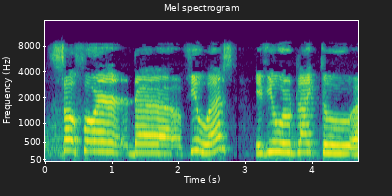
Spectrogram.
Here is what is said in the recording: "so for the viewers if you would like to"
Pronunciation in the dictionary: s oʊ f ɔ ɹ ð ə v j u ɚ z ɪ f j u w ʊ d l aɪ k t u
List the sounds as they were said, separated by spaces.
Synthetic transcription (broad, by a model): s oʊ f ɔ ɹ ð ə f j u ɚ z ɪ f j u w ʊ d l aɪ k t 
